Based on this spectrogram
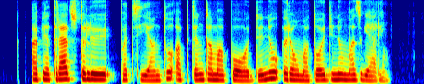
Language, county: Lithuanian, Marijampolė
